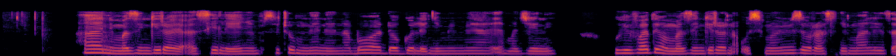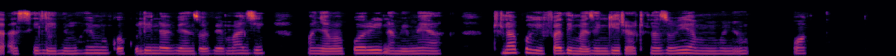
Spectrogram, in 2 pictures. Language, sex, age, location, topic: Swahili, female, 18-24, Nairobi, government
